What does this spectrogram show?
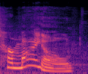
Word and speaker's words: Hermione: I was like, "It's Hermione."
